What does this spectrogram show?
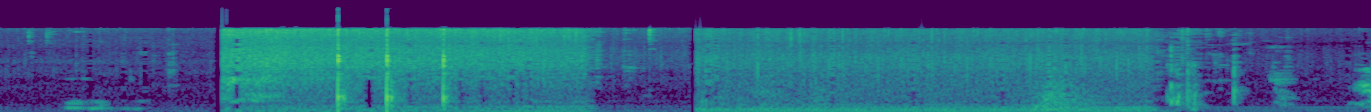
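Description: Shredded vegetables frying in a hot black wok over a wood fire, sizzling as a metal spatula stirs them, with a few sharp clinks of the spatula on the pan. The sizzle starts abruptly about a second in, is loudest for two seconds, then drops and carries on more softly until near the end, where a few knocks follow.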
